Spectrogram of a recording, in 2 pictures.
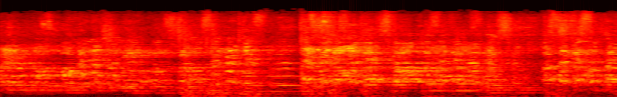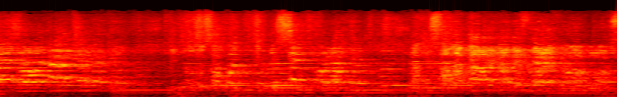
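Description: Mixed youth choir singing an Ecuadorian folk song, with sharp percussive accents over the voices. A low part comes in about two seconds in and drops out about seven seconds in.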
